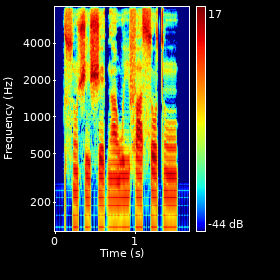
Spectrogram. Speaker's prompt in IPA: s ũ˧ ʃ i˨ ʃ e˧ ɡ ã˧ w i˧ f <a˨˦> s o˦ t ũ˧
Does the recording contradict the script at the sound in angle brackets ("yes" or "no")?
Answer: yes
